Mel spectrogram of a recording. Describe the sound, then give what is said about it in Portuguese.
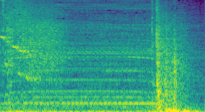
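A medical center's sliding door rumbles shut over steady machine hum, ending in a sharp, loud mechanical clunk as the lock latches. “Vocês escutam o barulho da trava do centro médico da porta fechando.”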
